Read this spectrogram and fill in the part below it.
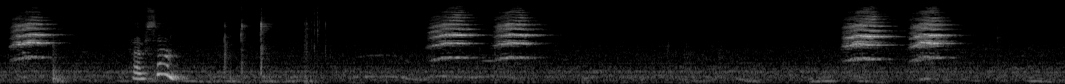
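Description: A cockatoo gives short, sharp, high calls.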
